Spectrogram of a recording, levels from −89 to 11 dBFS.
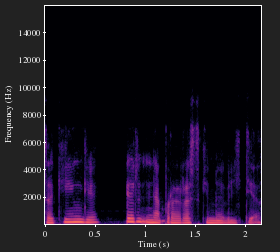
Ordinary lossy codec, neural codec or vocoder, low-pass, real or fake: Opus, 16 kbps; codec, 16 kHz, 8 kbps, FunCodec, trained on Chinese and English, 25 frames a second; 7.2 kHz; fake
